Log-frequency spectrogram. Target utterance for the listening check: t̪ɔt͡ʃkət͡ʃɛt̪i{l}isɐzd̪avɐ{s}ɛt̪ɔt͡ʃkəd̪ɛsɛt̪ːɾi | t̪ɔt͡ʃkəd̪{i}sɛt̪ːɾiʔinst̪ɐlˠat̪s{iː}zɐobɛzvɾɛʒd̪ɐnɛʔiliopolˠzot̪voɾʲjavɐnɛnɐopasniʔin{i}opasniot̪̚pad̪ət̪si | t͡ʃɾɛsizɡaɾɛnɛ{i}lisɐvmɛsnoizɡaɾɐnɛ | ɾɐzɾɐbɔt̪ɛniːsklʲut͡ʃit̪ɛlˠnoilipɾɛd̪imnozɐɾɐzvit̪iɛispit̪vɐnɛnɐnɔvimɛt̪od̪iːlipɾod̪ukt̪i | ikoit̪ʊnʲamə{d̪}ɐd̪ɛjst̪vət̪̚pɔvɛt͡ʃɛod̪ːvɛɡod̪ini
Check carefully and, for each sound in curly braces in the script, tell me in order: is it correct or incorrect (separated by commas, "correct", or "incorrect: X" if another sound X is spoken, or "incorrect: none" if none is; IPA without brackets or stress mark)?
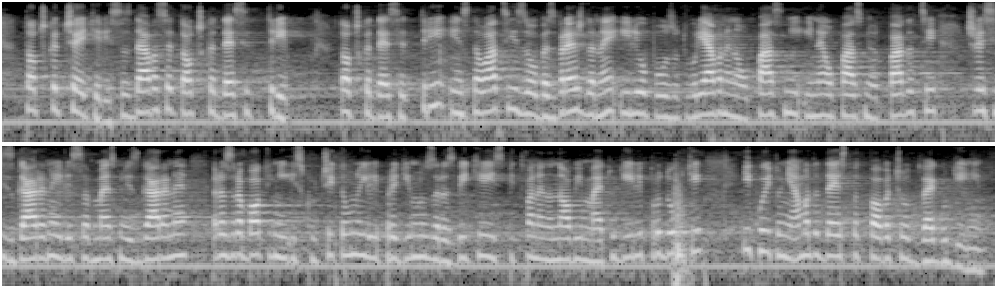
incorrect: ɾ, correct, incorrect: ɛ, correct, incorrect: ɛ, correct, correct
